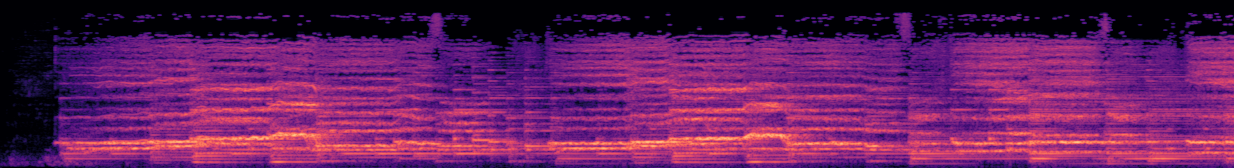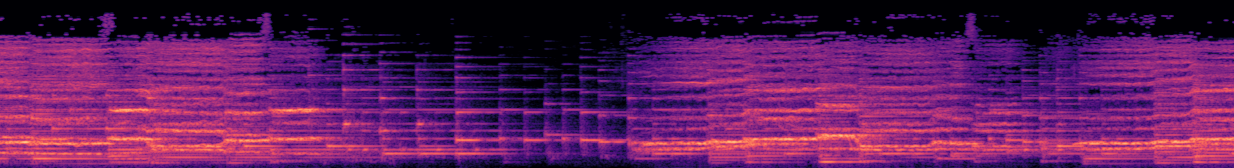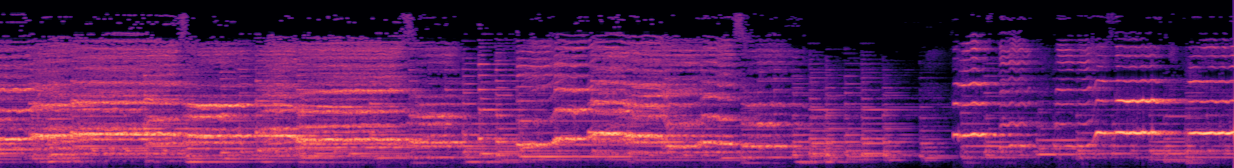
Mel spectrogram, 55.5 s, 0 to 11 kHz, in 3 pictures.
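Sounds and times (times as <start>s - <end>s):
senior school choir singing a mass: 0.8s - 24.7s, 28.0s - 49.5s, 51.3s - 55.5s.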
